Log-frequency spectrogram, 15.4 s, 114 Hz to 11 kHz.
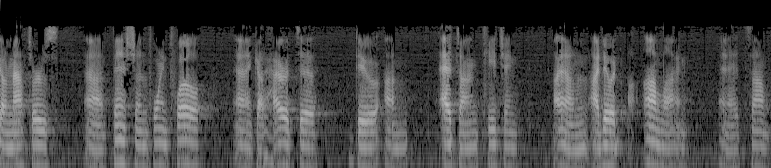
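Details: Ataxic dysarthria in a 41-year-old man with Friedreich's ataxia diagnosed at almost 20.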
